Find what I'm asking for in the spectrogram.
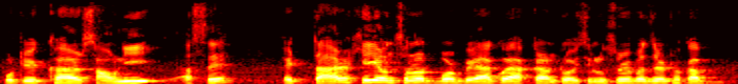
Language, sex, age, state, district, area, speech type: Assamese, male, 60+, Assam, Sonitpur, urban, spontaneous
